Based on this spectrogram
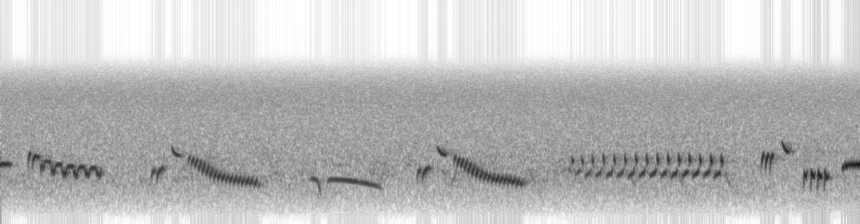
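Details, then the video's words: Eurasian skylark song recorded in the morning, possibly more than one bird, played slowed down: drawn-out descending slurred whistles, short sliding notes and a rapid run of repeated trill-like pulses, over steady hiss. "Skylark - but slower"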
